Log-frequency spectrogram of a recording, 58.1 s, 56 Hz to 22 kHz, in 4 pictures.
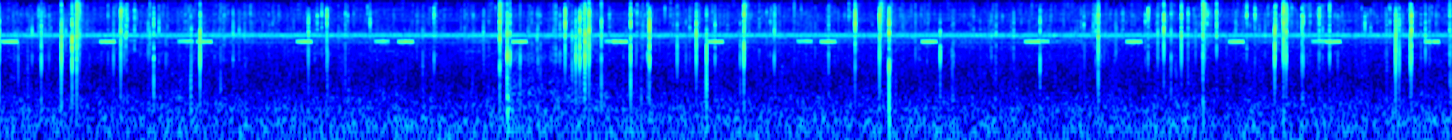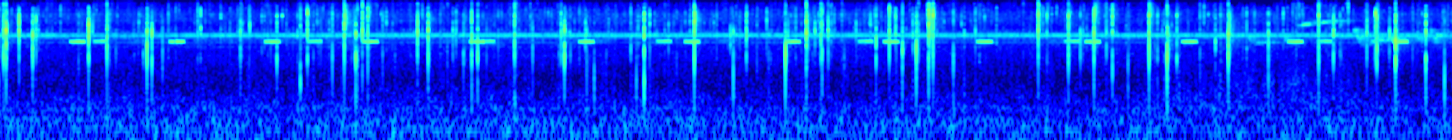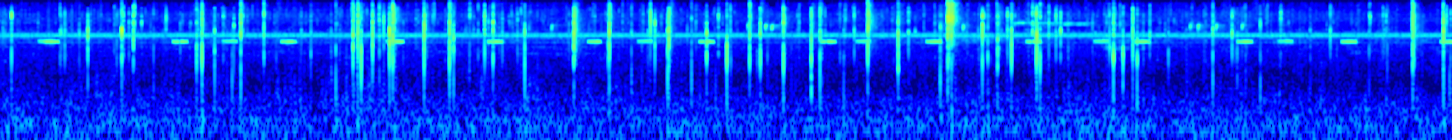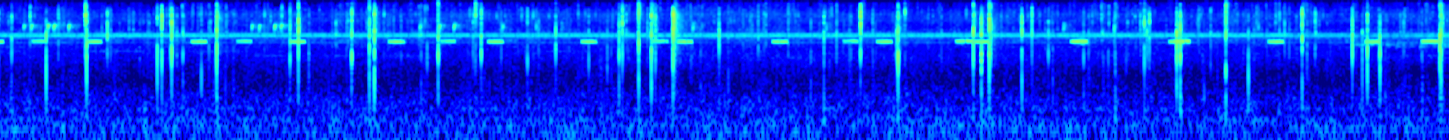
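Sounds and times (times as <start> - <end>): wood fire crackling and popping: 0.0 - 58.0.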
